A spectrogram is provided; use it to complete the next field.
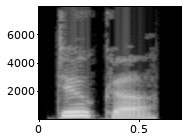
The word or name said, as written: duka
